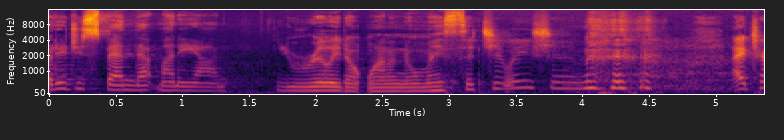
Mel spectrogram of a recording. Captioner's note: laughs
